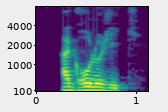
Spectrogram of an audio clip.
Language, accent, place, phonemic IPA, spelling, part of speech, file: French, France, Lyon, /a.ɡʁɔ.lɔ.ʒik/, agrologique, adjective, LL-Q150 (fra)-agrologique.wav
- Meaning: agrological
